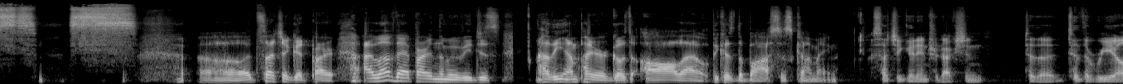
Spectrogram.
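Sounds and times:
hissing recorded on a film set: 0.0 - 1.4
speech: 2.0 - 11.2.

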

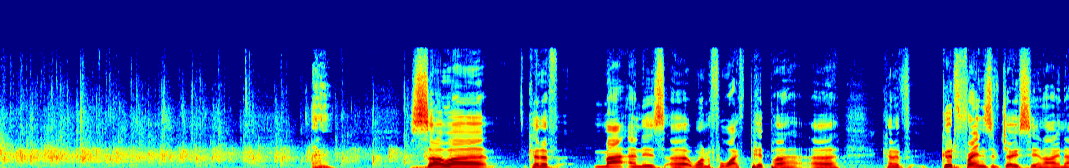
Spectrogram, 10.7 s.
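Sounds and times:
audience applause welcoming a speaker to the stage: 0.0 - 4.3
speech: 3.1 - 3.4, 4.1 - 10.6.

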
